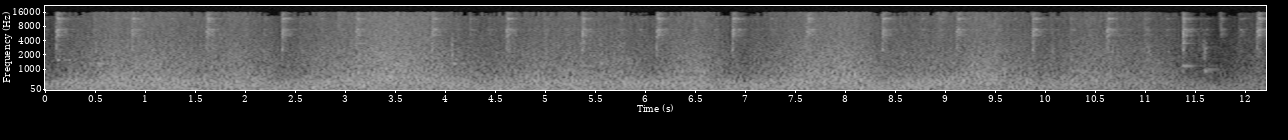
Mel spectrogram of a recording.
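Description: Strong gale-force wind blowing in gusts, a noisy rush that swells and eases every couple of seconds, dying down near the end.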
